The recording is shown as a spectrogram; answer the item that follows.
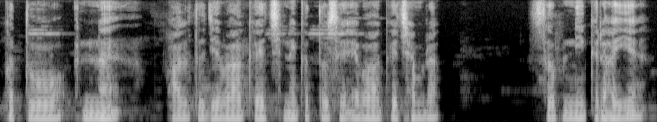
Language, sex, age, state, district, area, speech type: Maithili, male, 30-45, Bihar, Saharsa, rural, spontaneous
